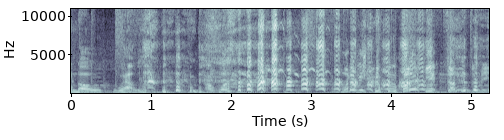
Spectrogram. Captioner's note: laughter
